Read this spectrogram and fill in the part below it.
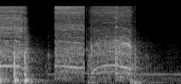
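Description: A power drill drives screws into a scrap board base for a bow-making tiller setup, giving short loud whirring bursts with brief pauses between them.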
